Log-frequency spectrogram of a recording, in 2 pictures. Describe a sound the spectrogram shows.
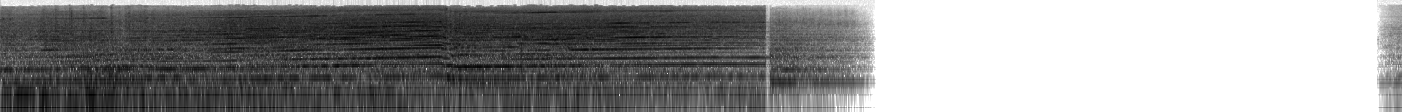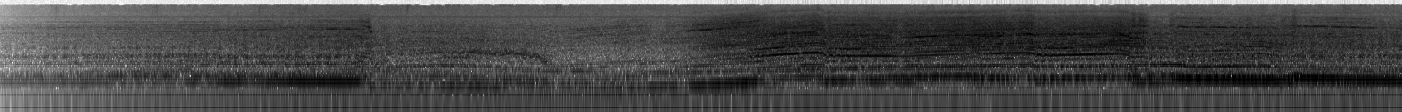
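A racing car engine roars and climbs in pitch, dropping briefly with each gear change.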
